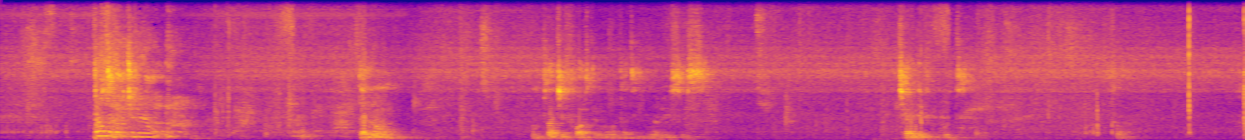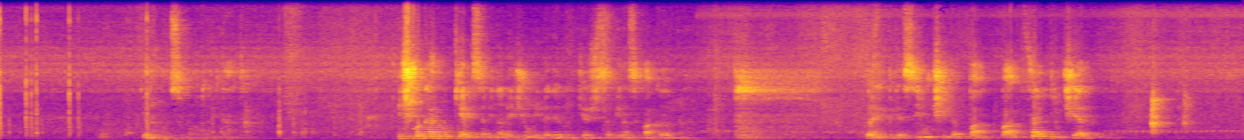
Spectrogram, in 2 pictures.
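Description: A man speaks with animation through a microphone and loudspeakers, in a reverberant room.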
